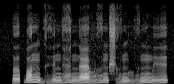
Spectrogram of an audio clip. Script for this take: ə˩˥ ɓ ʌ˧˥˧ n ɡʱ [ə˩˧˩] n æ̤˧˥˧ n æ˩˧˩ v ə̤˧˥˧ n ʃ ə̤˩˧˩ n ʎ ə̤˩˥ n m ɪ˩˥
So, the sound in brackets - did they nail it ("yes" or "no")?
no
